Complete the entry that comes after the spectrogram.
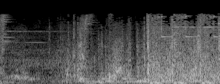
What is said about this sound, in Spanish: Golpea una bala con las espadas.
